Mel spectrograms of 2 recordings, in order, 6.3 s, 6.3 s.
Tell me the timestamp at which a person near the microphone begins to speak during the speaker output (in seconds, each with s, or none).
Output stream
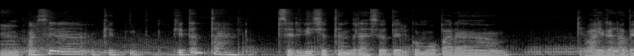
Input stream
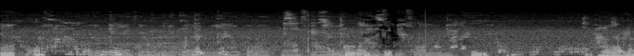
0.9 s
